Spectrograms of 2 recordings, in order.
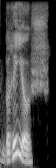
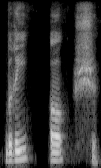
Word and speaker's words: brioche: pain au raisin une brioche une brioche le ha au milieu de brioche se prononce o c'est un haut ouvert brioch le C et le H se prononcent che une brioche une brioche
